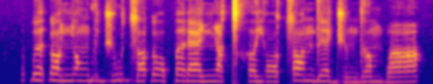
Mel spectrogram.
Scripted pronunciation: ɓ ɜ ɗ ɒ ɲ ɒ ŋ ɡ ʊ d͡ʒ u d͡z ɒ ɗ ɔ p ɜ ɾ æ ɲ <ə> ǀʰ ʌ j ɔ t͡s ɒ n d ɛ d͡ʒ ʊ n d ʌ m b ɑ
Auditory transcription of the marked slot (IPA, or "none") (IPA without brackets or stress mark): ɑ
